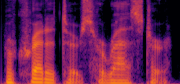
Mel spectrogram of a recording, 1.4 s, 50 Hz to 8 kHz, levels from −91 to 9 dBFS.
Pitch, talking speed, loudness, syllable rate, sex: 105 Hz, 175 wpm, -22 LUFS, 6.6 syllables/s, male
